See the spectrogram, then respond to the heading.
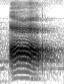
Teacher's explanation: বাংলা ভাষায় একমাত্র কেন্দ্রীয় স্বরধ্বনি হলো আ এই আ উচ্চারণের সময় দেখা যায় জিউহা সম্মুখ এবং পশ্চাতের মধ্যবর্তী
